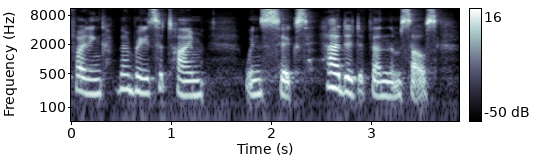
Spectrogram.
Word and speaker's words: Sikhs: fact that sikhs uh six actually uh like the it's pronounced i guess like the number six but it's s i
